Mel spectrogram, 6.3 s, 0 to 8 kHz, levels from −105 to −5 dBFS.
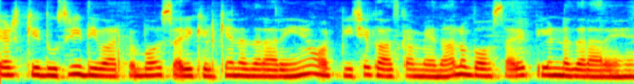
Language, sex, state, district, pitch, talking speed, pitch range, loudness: Hindi, female, Chhattisgarh, Bastar, 210 Hz, 235 wpm, 195-225 Hz, -14 LUFS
